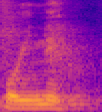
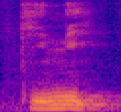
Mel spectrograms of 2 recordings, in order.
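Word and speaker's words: κοινή: Muchos dicen koiné, pero realmente se pronuncia kiní, que literalmente significa común o vulgar.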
